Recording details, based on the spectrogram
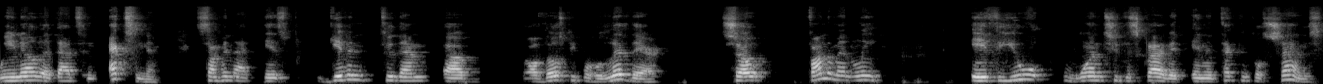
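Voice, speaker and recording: A woman with a non-native accent, a fairly low voice and an animated tone, lively in intonation, at a fairly slow pace with long, frequent pauses. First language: not English. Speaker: debate panelist. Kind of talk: heated debate.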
